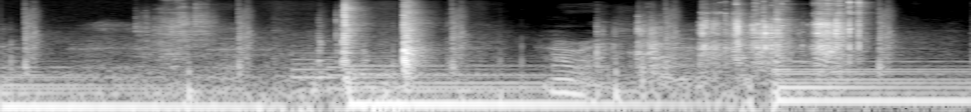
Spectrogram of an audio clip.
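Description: Plastic LEGO bricks clicking and rattling as pieces are picked up and handled: a few sharp separate clicks, then a denser clatter about five seconds in, over soft background music.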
